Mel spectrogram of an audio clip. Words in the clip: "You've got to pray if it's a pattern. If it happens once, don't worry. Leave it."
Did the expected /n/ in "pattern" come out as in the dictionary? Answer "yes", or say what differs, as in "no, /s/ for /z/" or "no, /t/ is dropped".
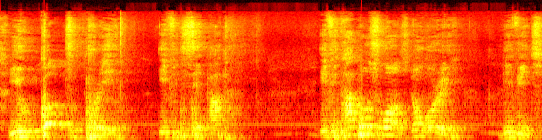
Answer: no, /n/ is dropped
